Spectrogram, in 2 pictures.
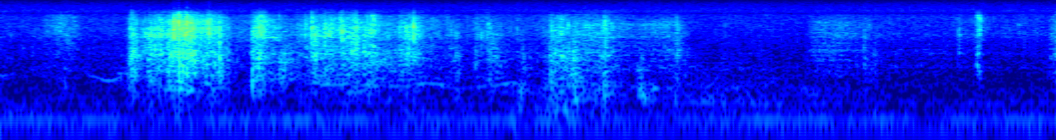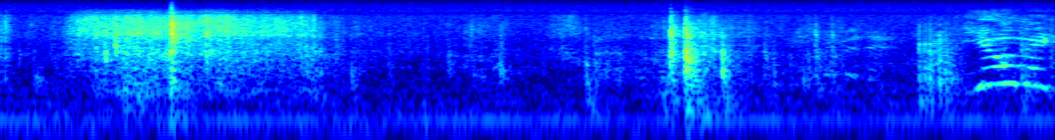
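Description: Rustling of clothes being handled, then a wooden drawer sliding about six seconds in, and a sharp knock near the end, over a steady low hum.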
